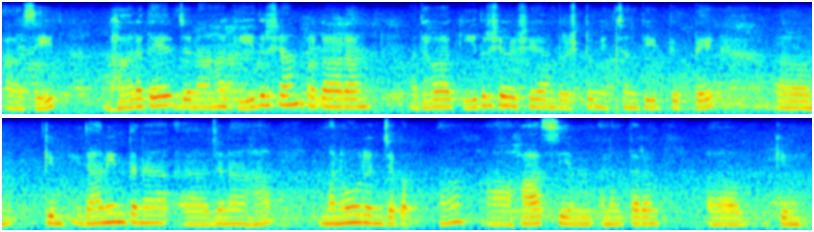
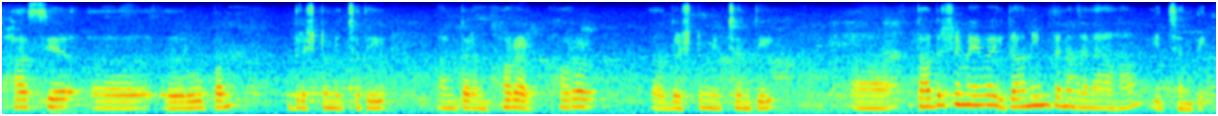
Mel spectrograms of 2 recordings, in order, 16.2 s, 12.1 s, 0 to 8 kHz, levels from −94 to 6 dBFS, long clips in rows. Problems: constant background noise, continuous background conversations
